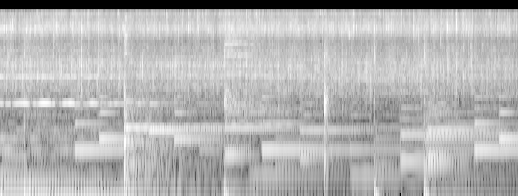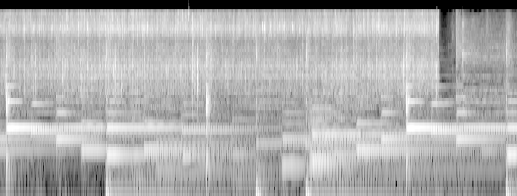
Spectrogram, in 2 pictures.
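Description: Beef hamburger patties sizzling in oil in a grill pan, a steady hiss that cuts off abruptly near the end. Background music with a steady beat plays throughout.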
